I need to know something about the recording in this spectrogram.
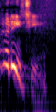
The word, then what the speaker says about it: Medici: Italy with Catherine de Medici. what a name. Yeah. Okay. It's spelled Medici. So I had to look up, is it Medici or Medici? It is Medici.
